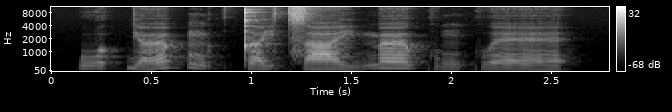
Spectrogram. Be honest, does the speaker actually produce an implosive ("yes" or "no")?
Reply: no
